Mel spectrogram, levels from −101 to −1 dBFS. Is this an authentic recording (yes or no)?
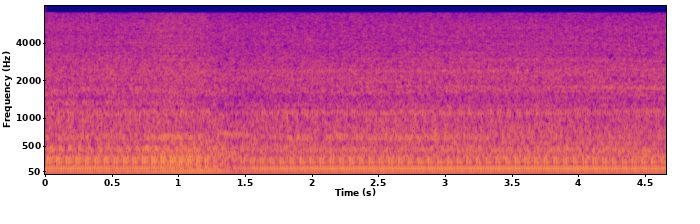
yes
